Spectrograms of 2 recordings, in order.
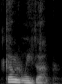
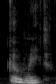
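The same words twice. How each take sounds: First: Said in the usual way. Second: Softer, voiceless whisper of the jibe. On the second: Real, not acted. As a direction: drop to a scornful whisper. Repeats the scolding, now whispered.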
